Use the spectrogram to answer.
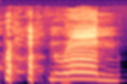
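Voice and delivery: high, hurried cry to flee in mock terror; mock panicked warning. Friend warning others as Candy approaches, mock panic. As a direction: yell a warning and bolt.

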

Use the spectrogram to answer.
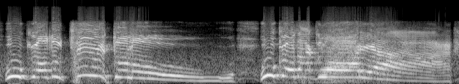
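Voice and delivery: slow, shouted stadium narration; title-winning goal call. Acted. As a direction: roar out the championship goal. Live goal call for Grêmio. (narração épica de título)

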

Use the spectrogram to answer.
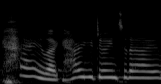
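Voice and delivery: high, sing-song hello; light, high-pitched social chat; friendly greeting. Retold or imitated. Cheery greeting to the visiting songwriter.

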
